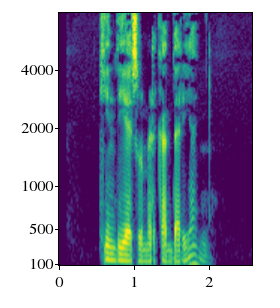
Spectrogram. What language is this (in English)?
Catalan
